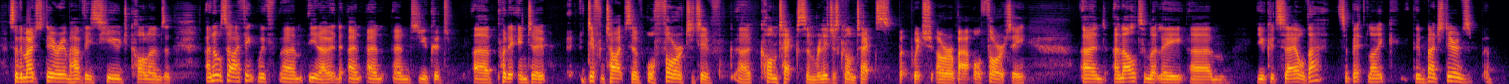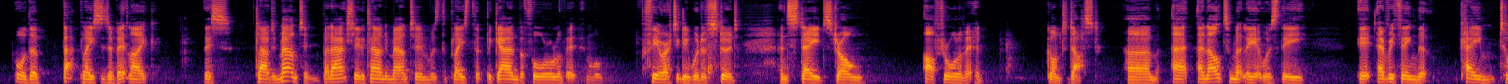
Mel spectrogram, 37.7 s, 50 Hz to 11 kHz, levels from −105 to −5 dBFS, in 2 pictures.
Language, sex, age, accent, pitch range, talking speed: English, male, 40-59, British, 115-145 Hz, 170 wpm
